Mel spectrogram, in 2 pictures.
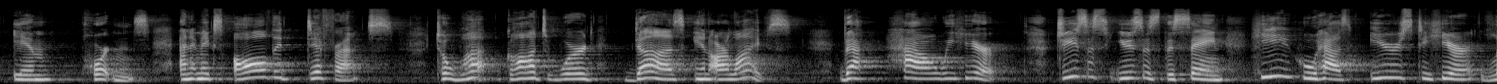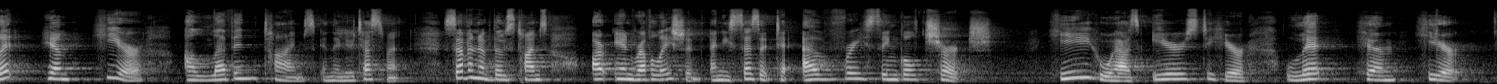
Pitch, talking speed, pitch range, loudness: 245 Hz, 125 wpm, 225-275 Hz, -20 LUFS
